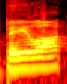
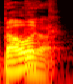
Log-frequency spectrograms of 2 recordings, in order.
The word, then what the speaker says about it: Bailo: ears bleed each week his name pronounced bailo you would think Bellic I called him Bellic a bunch of times belock yeah belock yeah uh that is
